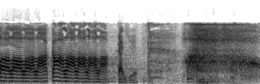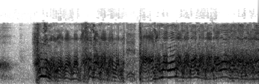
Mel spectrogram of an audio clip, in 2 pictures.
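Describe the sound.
A man vocally imitates the engine of an old, ninth-hand Harley motorcycle that can only go about twenty miles per hour, with several loud, rattling rolled bursts of rapid syllables, broken by short pauses and a brief spoken word.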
